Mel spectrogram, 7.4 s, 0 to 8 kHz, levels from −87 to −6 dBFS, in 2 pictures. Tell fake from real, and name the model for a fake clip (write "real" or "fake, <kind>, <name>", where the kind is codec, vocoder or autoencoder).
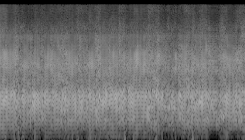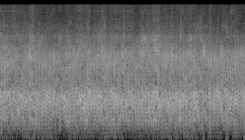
fake, vocoder, Vocos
